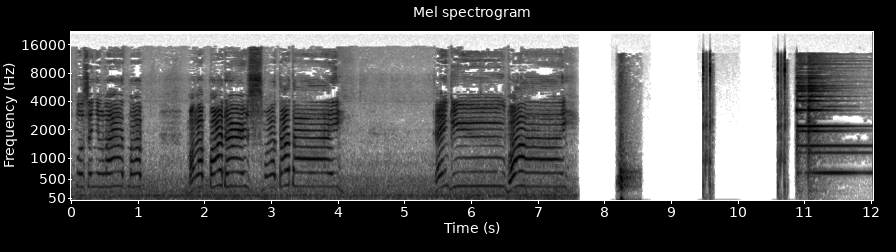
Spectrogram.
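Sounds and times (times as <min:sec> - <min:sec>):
bright bell ding: 0:10.9 - 0:12.0.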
